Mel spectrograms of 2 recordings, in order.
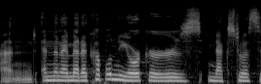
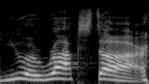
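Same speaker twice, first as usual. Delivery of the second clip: put-on slow yelling in a Russian accent; 4 semitones higher, 8 dB louder than usual. Retelling the speaker's sister yelling out as the speaker leaves the pool, Russian accent. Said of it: "she yells out in her Russian accent".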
